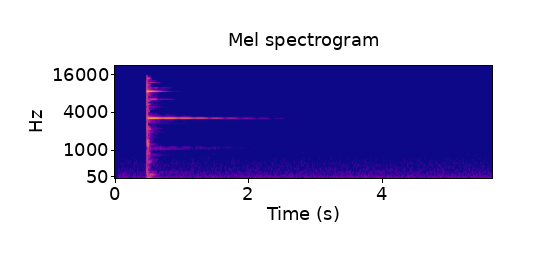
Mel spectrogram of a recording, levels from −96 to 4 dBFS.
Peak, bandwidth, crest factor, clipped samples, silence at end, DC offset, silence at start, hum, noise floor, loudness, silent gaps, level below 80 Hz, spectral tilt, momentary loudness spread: -4 dBFS; 15 kHz; 24 dB; under 0.1%; 4.55 s; under 0.1%; 0.45 s; none; -77 dBFS; -16 LUFS; none; -70 dBFS; 4 dB/octave; 24 LU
